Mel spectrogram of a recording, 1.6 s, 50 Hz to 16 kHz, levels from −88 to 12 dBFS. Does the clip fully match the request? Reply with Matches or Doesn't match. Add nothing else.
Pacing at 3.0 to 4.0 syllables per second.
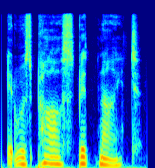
Matches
